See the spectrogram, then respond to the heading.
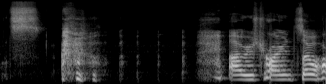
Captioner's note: laughing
